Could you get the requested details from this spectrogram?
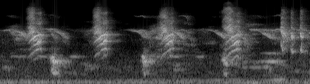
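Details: Long-tailed shrike singing in full voice: harsh, scratchy notes sweeping down from high to mid pitch, given in bursts roughly every half second, ending with a quick run of thin high ticks.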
